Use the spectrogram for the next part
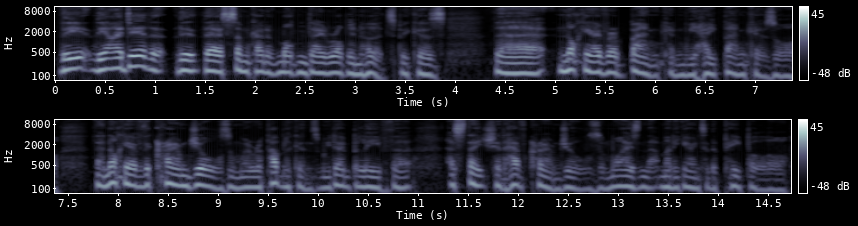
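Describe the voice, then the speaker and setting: Middle-aged male ex-police co-host, dark husky voice, frank and matter-of-fact. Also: medium pitch, moderate pace, dry recording. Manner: blunt and opinionated. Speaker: former police officer, co-host. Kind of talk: casual chat.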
